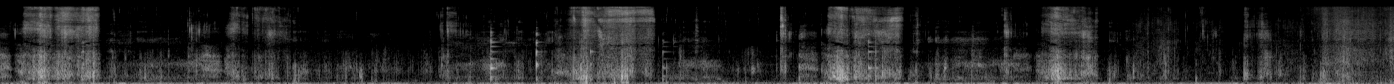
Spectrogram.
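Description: Close-miked eating sounds of a person hurriedly eating spicy instant noodles and boiled eggs: chewing and biting, with several louder noisy bursts at irregular intervals.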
